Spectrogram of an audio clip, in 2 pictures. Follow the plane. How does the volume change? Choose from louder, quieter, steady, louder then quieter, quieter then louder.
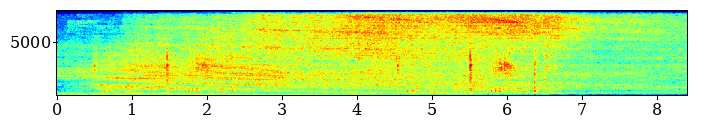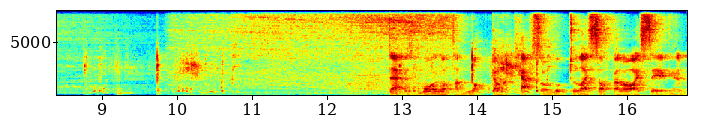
quieter then louder.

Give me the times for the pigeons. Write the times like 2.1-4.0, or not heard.
0.5-2.6, 4.5-6.7, 8.8-10.9, 12.9-15.1.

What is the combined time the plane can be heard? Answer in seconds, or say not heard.
14 s.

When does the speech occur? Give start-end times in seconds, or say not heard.
12.8-16.7.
